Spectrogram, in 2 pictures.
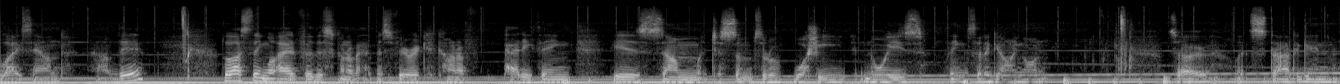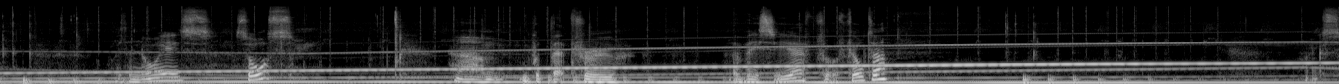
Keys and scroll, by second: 11.9 super+i, 13.2-14.7 typing, 18.2 super+i, 19.3 super+v, 21.1-23.7 typing.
